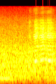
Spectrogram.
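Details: Caged farm goat among grouped mothers with kids and milk goats; a short, tremulous bleat of roughly half a second with a clear tonal band, over steady hiss, while a person calls the animals back.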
